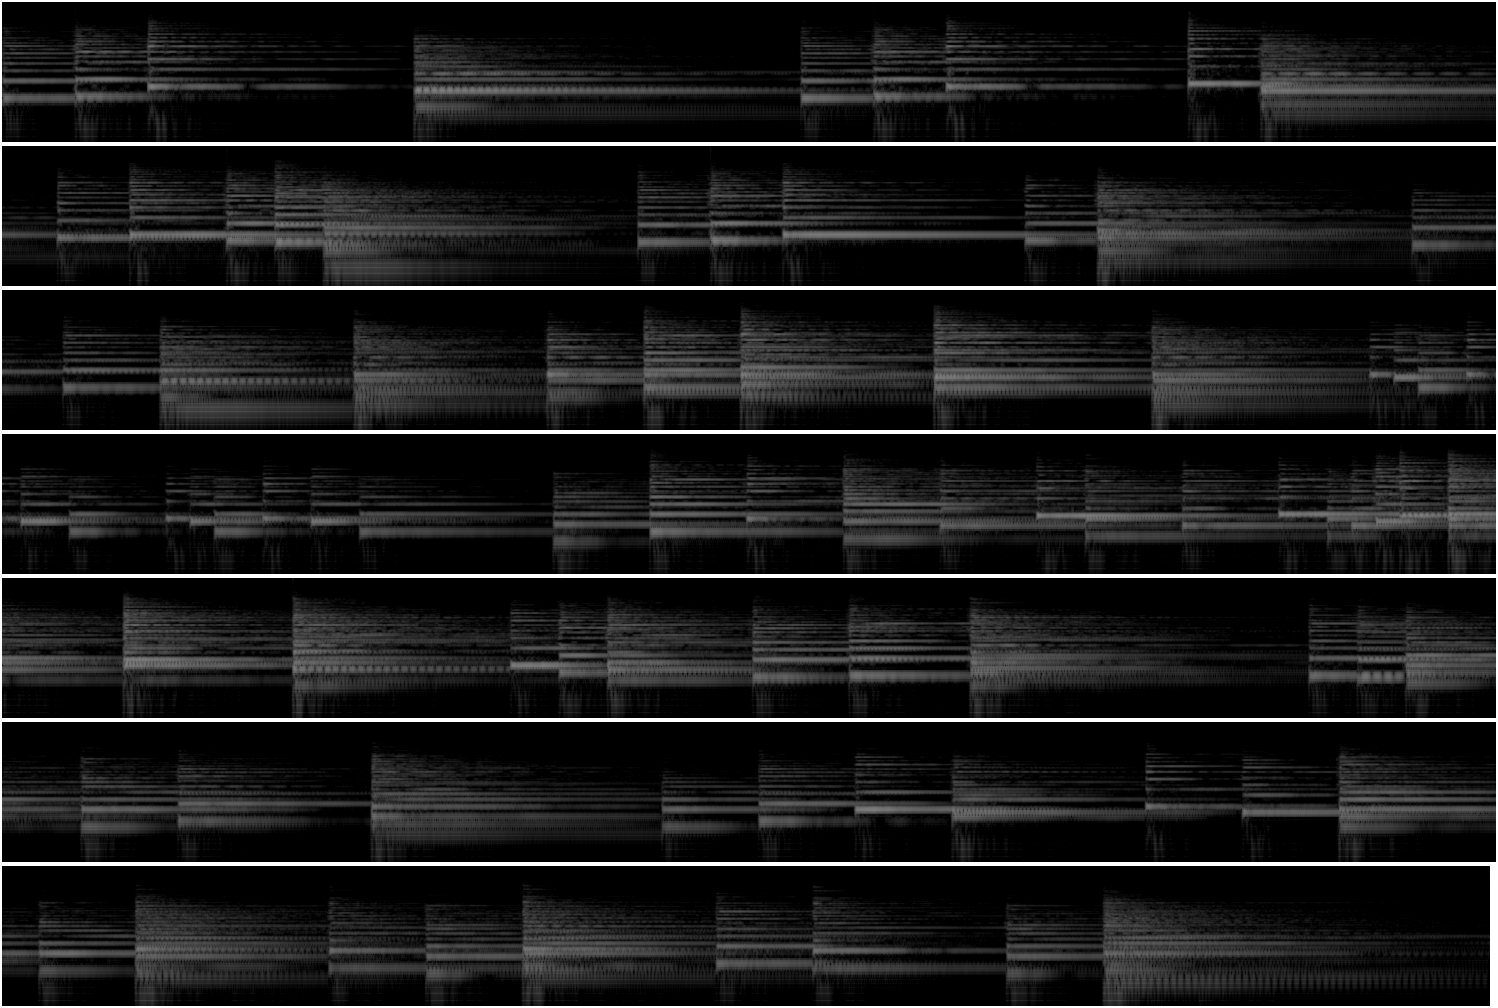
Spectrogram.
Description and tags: As I providing in this track, using fl key with piano roll, has not-officially-considered to be recorded sound.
